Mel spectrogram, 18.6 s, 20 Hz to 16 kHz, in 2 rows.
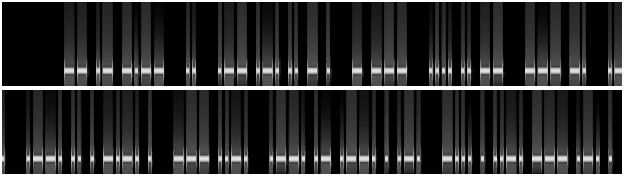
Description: Morse code, heard as a keyed tone, about 25 wpm, 700 Hz. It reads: MAY I WRITE TO HIM ON A PIECE OF PAPER BEFORE
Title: Sentences from Top 1000 Words - Review Part 2 - 25wpm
